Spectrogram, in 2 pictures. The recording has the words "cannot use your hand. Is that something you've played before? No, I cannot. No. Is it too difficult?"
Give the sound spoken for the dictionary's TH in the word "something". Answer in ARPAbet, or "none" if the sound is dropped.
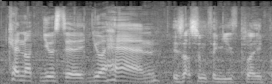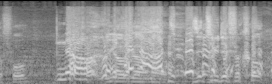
TH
